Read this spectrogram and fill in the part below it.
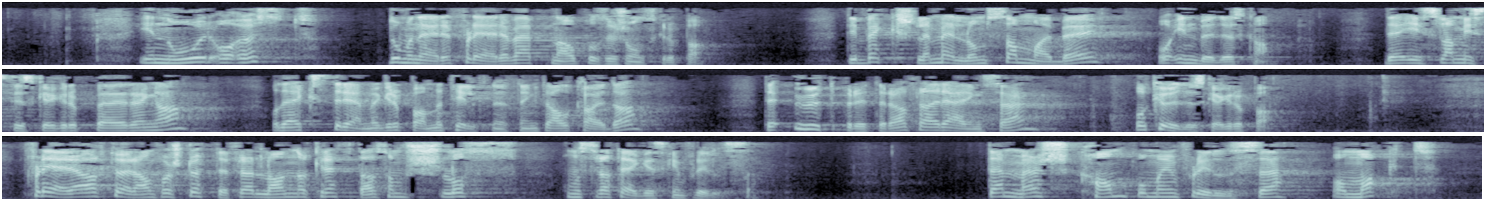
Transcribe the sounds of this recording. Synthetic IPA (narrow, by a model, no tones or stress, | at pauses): ɪnuːɾɔœst̪ | d̪ʊmɪneːɾəfleːɾəʋeːpnɑɔpʰʊsɪʂuːnsɡɾʉpːɑ̰ | d̪̥ɪʋɛkʂləɾmɛlːɔmsɑmɑɾbæɪɔɪnbʏd̪əskʰɑ̰mp | d̪ɛæɾɪslɑmɪst̪ɪskəɡɾʉpeːɾɪŋɑ | ɔd̪ɛæɾɛkst̪ɾeːməɡɾʉpːɑmɛt̪ʰɪlkʰnʏt̪nɪŋt̪ʰɪlɑlkʰɑɪd̪ɑ | d̪̥ɛʉːt̪bɾʏt̪əɾɑfɾɑɾɛjæːɾɪŋsæːɳ | ɔkʰʉɾd̪ɪskəɡɾʉpːɑ̰ | fɽeːɾəɑkt̪ʰøːɾɑnəfoːʂʈœt̪ːəfɾɑlɑnːɔkʰɾɛft̪ɑsɔmʂɭɔs | ɔmst̪ɾɑt̪ʰeːɡɪskɪnfly̰ːd̪l̩sə | d̪̥ɛmːəʂkʰɑmpɔmɪnfɽyːd̪l̩səɔmɑkt̪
